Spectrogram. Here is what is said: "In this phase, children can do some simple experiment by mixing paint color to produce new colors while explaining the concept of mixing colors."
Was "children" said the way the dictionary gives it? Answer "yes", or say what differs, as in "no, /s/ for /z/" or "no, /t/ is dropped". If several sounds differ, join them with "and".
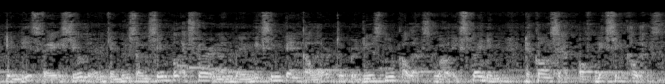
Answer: no, /ɹ/ is dropped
